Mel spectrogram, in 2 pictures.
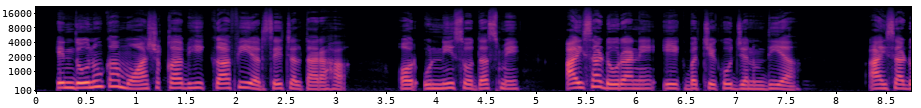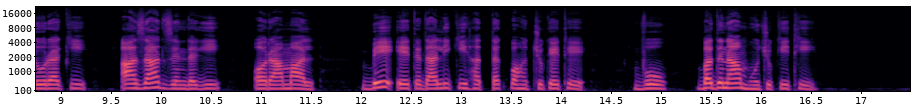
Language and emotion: Urdu, neutral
